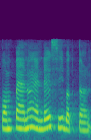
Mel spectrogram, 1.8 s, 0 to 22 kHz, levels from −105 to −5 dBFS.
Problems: none marked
